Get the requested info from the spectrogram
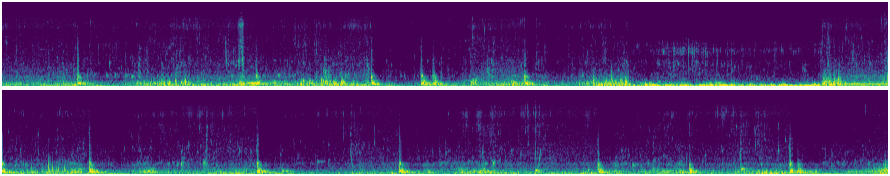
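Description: Wind buffeting the microphone of a camera mounted on a canoe, a gusting low rumble, mixed with water sounds from the canoe being paddled.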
